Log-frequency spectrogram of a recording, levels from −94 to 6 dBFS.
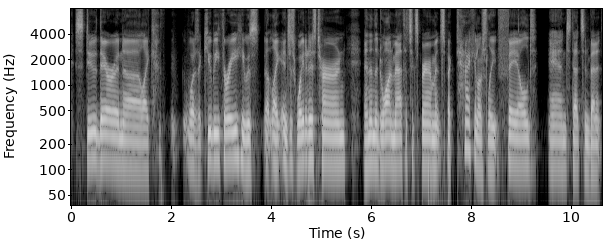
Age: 40-59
